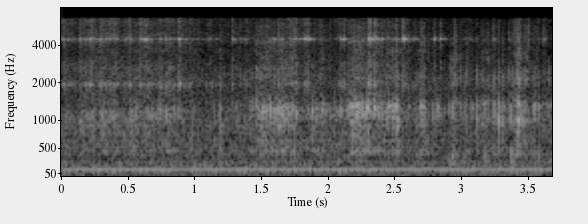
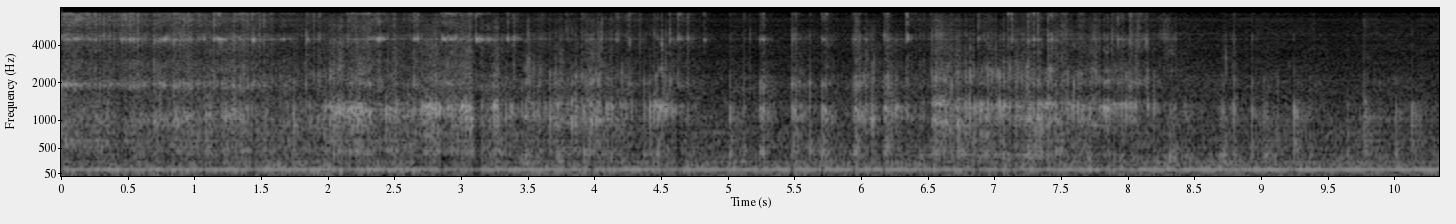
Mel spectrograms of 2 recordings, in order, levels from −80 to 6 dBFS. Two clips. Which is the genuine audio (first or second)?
first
